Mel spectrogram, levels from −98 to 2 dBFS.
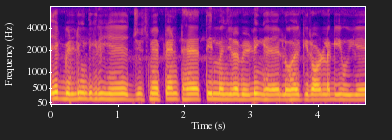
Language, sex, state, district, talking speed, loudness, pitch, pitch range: Hindi, male, Chhattisgarh, Balrampur, 240 wpm, -13 LUFS, 160 Hz, 155-170 Hz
